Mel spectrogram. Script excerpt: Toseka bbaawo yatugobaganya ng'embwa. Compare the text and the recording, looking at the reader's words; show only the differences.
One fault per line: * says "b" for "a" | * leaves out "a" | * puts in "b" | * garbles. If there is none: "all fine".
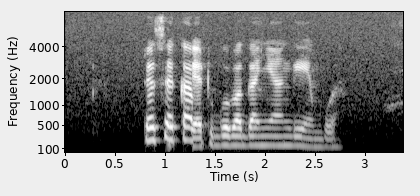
* leaves out "bbaawo"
